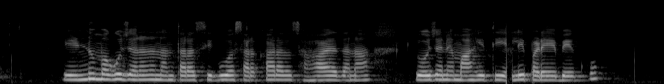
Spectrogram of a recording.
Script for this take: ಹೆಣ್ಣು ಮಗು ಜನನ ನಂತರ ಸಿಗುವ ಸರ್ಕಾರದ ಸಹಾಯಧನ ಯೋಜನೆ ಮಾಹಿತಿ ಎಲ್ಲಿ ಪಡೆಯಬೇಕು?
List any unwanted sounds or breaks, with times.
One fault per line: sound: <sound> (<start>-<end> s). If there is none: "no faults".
sound: dropout (5.1-5.1 s)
